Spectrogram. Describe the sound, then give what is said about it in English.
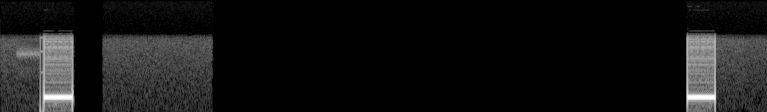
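Two short bursts of a steady telephone busy tone, heard while a conference call is being connected, separated by about six seconds of silence, each a loud, even electronic beep with a faint high chirp just before the first. “And let me put this conference call together.”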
